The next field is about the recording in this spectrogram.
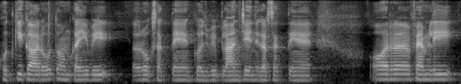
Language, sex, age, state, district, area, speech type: Hindi, male, 30-45, Madhya Pradesh, Jabalpur, urban, spontaneous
